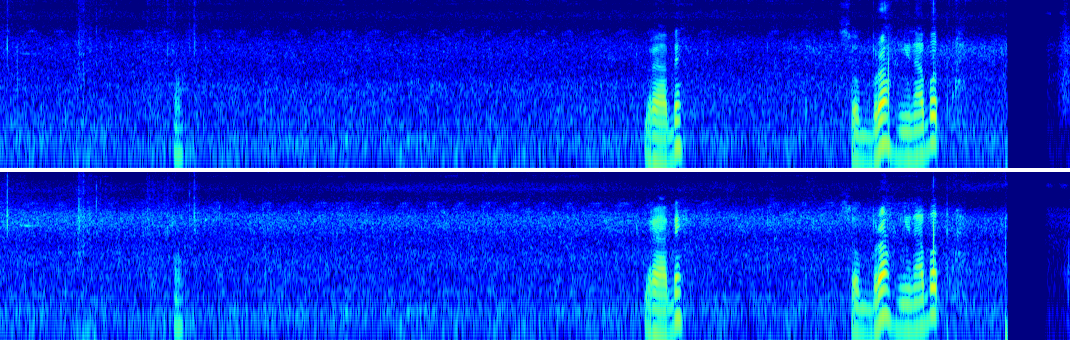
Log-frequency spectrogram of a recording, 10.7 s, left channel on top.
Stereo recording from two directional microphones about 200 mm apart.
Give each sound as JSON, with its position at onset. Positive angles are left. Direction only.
{"t": 6.5, "sound": "speech", "side_deg": 0}
{"t": 8.4, "sound": "speech", "side_deg": 5}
